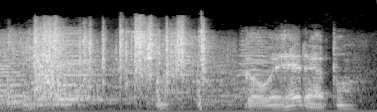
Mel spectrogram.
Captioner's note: gun cocking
